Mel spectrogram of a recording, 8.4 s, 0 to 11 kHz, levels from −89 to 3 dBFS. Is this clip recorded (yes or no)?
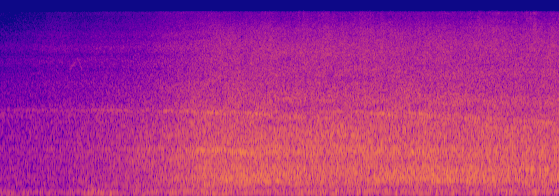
no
